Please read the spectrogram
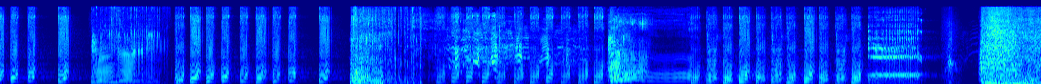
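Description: A rapid string of loud, pitched fart noises played in a musical pattern, from the fart symphony scene in the movie Captain Underpants: The First Epic Movie, mixing short blasts with longer buzzy, wavering ones, separated by brief silent gaps. No one speaks.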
